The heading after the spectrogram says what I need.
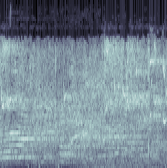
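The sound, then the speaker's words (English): A basketball is dribbled up the court during a game. A few quick, low thumps sound near the start beneath a loud, steady wash of crowd noise. “So dribble it up the court.”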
